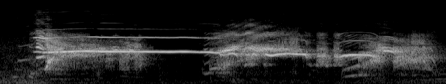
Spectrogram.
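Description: A girl screaming in excitement: a long high-pitched scream held at one pitch, then a second long scream that wavers up and down, as she celebrates with her arms thrown up.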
